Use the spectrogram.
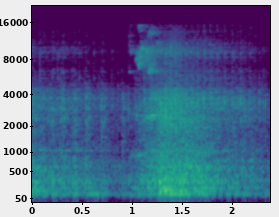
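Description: A sewing machine stitches a fabric strip onto a garment piece with a close, steady mechanical whir that swells louder midway and then eases slightly.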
